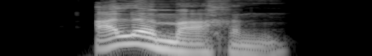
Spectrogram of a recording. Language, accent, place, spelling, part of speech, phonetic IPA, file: German, Germany, Berlin, allemachen, verb, [ˈaləˌmaxn̩], De-allemachen.ogg
- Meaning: to kill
